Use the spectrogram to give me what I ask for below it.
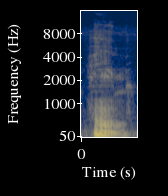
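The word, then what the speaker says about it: Samhain: I had to put Sam and then Hayne because I wasn't sure it was going to pronounce it right. I put H A Y N. Hane instead of S A M H E I N.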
